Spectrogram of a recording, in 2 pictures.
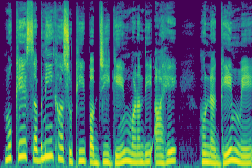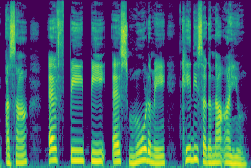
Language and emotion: Sindhi, neutral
